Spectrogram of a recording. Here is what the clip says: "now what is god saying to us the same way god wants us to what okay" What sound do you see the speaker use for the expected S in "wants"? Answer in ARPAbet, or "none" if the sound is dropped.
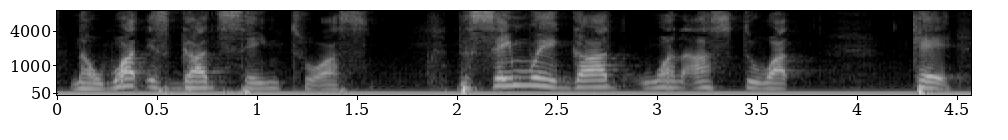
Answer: none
